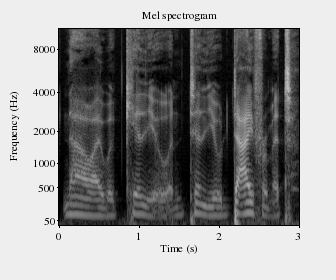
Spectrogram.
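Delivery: slow, menacing movie villain. Retold or imitated. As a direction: drag out a cartoon baddie's threat. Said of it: "who is it that goes like".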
